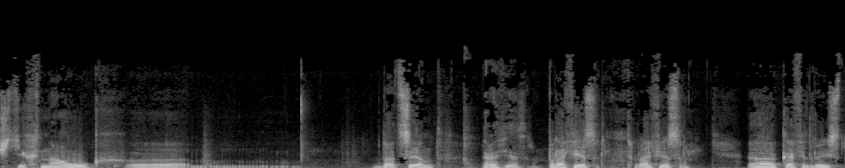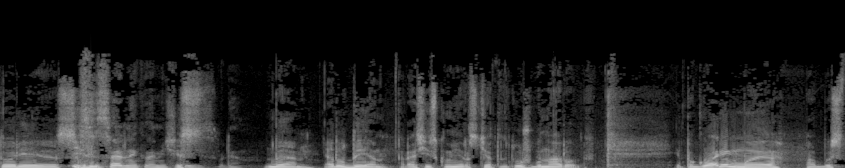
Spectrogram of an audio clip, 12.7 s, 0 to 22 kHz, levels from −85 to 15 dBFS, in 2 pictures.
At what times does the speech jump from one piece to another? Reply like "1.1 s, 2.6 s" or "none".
none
